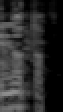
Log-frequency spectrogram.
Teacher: یہاں تا پہ ساکن ہے تو قلقلہ ہوگا ۔ فا، اور یہ بھی ایک آیت ہے تو یہ تاہا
